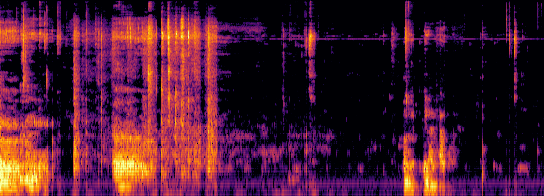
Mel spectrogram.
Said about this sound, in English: Let me clear my throat.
